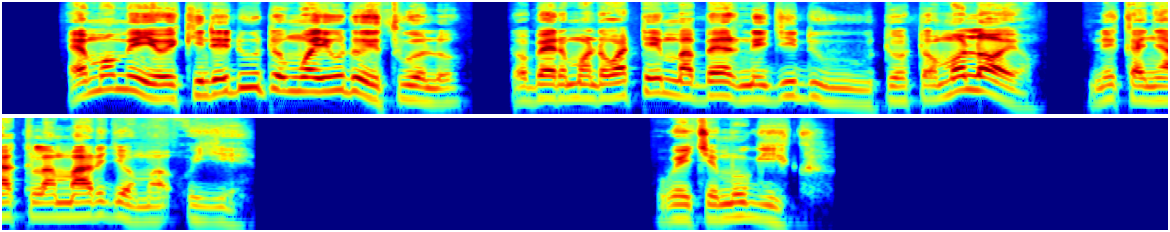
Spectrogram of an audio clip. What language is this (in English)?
Luo (Kenya and Tanzania)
